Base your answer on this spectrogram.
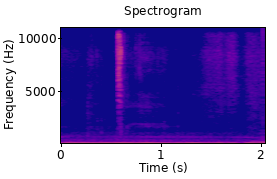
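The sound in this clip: A car drives with a low, steady rumble that continues throughout.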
